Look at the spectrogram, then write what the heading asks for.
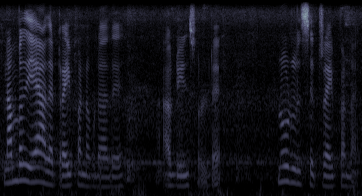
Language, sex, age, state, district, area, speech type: Tamil, female, 60+, Tamil Nadu, Mayiladuthurai, rural, spontaneous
